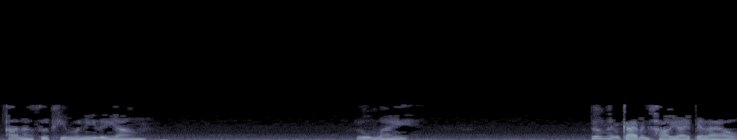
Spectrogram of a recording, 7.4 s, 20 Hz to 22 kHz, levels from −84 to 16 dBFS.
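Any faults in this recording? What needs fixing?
Heavy MP3 compression runs throughout the speech, likely at a very low bitrate near 16 kbps. Nothing remains above 5.6 kHz, and weak detail swirls watery. Encode at a higher bitrate or keep a lossless master.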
